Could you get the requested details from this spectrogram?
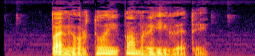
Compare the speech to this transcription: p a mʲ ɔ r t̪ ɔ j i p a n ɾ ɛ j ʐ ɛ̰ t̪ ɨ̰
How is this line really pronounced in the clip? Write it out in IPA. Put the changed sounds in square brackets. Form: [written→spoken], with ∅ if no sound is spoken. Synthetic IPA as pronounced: p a mʲ ɔ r t̪ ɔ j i p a [n→m] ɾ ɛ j [ʐ→ɣ] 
